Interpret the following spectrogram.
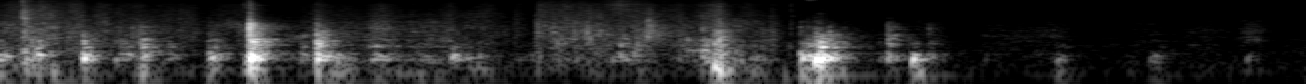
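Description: Rustling and knocks of a fabric backpack being handled and lifted on a school desk, with one sharp thump about one and a half seconds in. The handling stops about six seconds in, leaving only a few faint ticks.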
